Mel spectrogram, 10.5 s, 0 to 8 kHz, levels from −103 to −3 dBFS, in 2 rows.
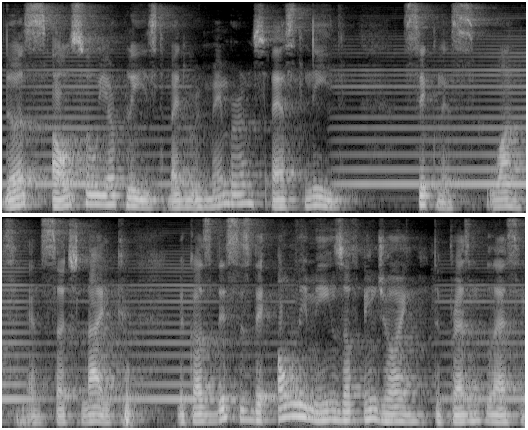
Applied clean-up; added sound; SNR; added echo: none; Bowed string instrument; 12 dB; reverberation time 0.9 s.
